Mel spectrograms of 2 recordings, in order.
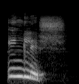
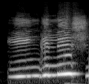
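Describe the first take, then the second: First: इंग्लिश with a brief "ih" at the start; softer इंग्लिश, short opening vowel. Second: इंग्लिश slowed into "eeng-leesh"; इंग्लिश with a long, heavy "ee"; wrong long I. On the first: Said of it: "ई की sound छोटी". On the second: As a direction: stretch the opening vowel of इंग्लिश. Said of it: "आप इंग्लिश नहीं बोलते". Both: Shown as a demonstration.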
